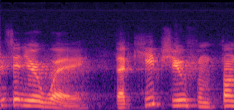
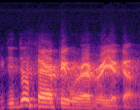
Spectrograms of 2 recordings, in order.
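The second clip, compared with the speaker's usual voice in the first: ordinary talk, nothing marked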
